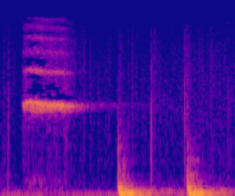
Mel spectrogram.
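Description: A single short high piping quena note, sliding slightly down as it fades. About a second later come two deep drum strokes, about two-thirds of a second apart, opening a piece of Andean-baroque ensemble music.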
